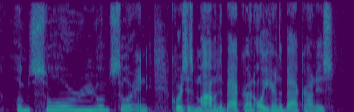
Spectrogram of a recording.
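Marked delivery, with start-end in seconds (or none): 0.2-1.7 mock very high, slow, drawn-out sobbing. Retelling how a kid apologized to his dad: imitating someone crying.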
